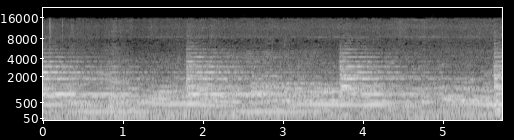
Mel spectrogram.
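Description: The church bell at Antipolo Church rings out loud and near, with clear strikes repeating about every two seconds and a long metallic hum lingering between them, with no voices.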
